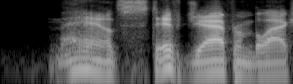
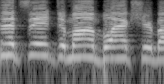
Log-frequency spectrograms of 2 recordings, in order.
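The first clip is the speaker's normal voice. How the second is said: high, loud finish call; excited call; 5 dB louder than usual. Real, not acted. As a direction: announce the submission win. Calling the tap-out.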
